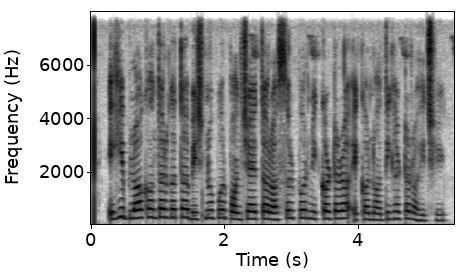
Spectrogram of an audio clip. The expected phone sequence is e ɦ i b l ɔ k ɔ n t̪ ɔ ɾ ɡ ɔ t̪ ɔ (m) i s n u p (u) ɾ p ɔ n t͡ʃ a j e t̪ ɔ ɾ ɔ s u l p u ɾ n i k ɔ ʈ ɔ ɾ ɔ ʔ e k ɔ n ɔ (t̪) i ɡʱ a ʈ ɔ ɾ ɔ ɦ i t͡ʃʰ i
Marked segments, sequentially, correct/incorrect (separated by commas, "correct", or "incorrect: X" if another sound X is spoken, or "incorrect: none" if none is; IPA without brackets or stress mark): incorrect: b, correct, incorrect: d̪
